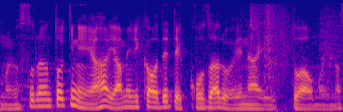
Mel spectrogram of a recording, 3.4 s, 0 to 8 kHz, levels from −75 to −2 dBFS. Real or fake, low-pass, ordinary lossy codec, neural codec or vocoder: real; 7.2 kHz; none; none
